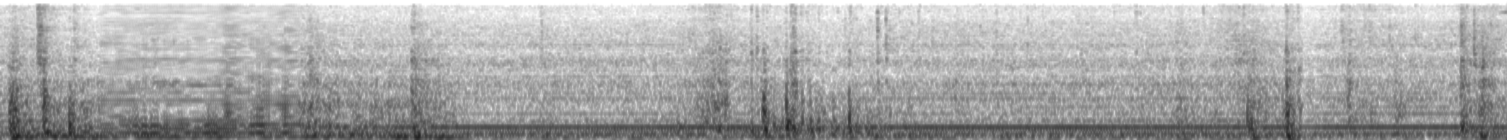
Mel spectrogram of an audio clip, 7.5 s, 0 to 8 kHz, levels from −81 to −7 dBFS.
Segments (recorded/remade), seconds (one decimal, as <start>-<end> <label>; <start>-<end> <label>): 0.0-0.5 recorded; 0.5-1.5 remade; 1.5-7.5 recorded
